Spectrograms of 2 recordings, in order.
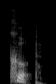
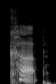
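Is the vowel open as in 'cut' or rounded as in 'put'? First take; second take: rounded; open. First: The vowel is short and rounded, as in 'put'. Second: The vowel is open and unrounded, as in 'cut'. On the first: "you might hear people in Northern England say coop" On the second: "someone in the south of England, or most of the rest of the English-speaking world, would say cup"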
